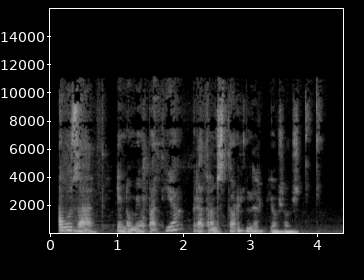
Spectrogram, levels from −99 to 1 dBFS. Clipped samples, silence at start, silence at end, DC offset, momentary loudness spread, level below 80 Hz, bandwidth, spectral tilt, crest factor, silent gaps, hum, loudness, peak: under 0.1%; 0.15 s; 0.35 s; under 0.1%; 15 LU; -70 dBFS; 11.5 kHz; -4.5 dB/octave; 18 dB; none; none; -37 LUFS; -20 dBFS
